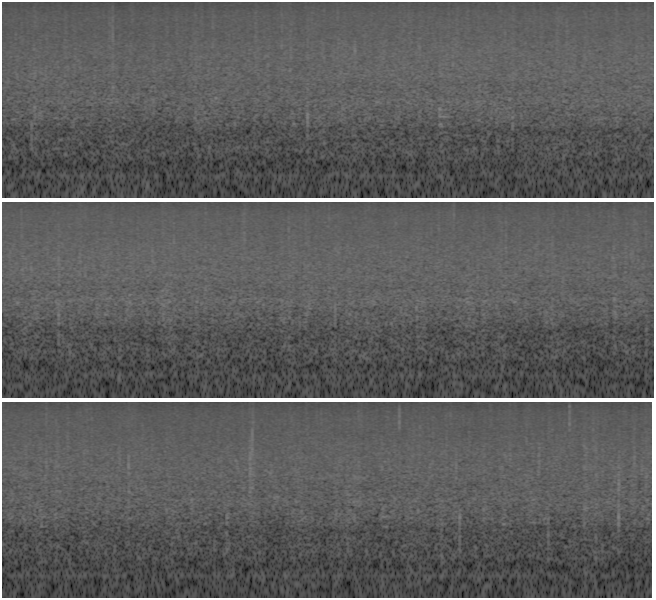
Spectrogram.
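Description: Heavy rain falling steadily on a tin roof, an even hiss with a few sharper drop hits now and then.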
